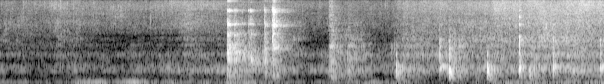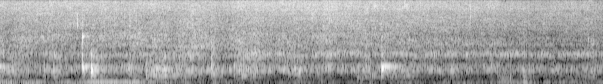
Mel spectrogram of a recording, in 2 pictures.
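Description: Spiced vegetables and green pigeon peas frying in a pressure cooker, a spatula scraping and stirring them through the pan. There is a short clatter about two seconds in, and from about four seconds the sizzle builds to a steady hiss under the stirring.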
